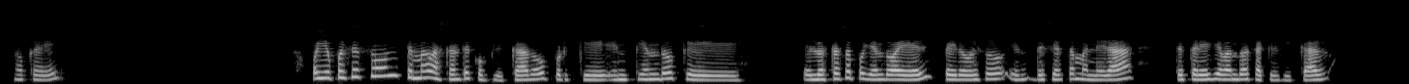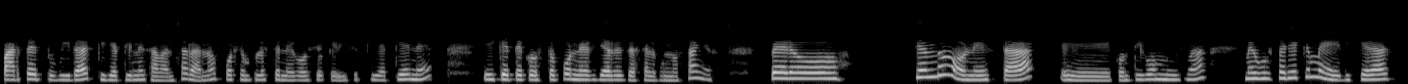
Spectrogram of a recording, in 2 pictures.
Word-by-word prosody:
Okey. 220 +4 -5 2.5
Oye, 290 +1 +3
pues, 315 +3 0
es 345 -1 +1
un 390 +1 +3 0.2
tema 300 -2 +3
bastante 255 -1 +1
complicado, 215 +3 0
porque 215 -2 -2
entiendo 235 +4 0
que 200 -4 0 0.7
que 220 - +1
lo 225 0 +5
estás 250 +4 +1
apoyando 230 -6 +1
a 220 0 +8
él, 220 +10 +3
pero 220 -1 +3
eso, 245 +3 0
eh, 225 -3 -3
de 220 -2 -3
cierta 230 +2 -2
manera, 225 +3 +3 0.4
te 225 - 0
estaría 225 0 +2
llevando 230 -1 +3
a 235 - +3
sacrificar 210 +1 -1 0.8
parte 215 +3 +3
de 235 - +1
tu 210 -3 -7
vida 215 +4 +2
que 220 - -5
ya 205 -1 0
tienes 215 +1 -5
avanzada, 190 +3 -2
¿no? 235 +4 -5
Por 220 -1 -3
ejemplo, 215 0 -6
este 220 0 -6
negocio 195 +1 -6
que 195 - -11
dices 190 +4 -11
que 210 -2 -8
ya 200 -1 -6
tienes, 230 - -1 0.5
y 230 0 0
que 230 0 +4
te 220 0 0
costó 215 0 -1
poner 220 -3 +1
ya 210 -1 +3
desde 205 -1 -2
hace 190 +2 -7
algunos 190 0 -7
años. 280 -7 -2 0.5
Pero, 270 -1 +5 0.8
siendo 335 +4 +4
honesta, 215 - +3 0.3
eh, 185 -3 -3
contigo 220 +4 -3
misma, 230 +4 -1 0.4
me 270 0 +3
gustaría 280 +2 +1
que 350 +3 -3
me 255 -12 +1
dijeras 225 +3 +1
225 Hz, 145 wpm, -24 LUFS, 210-245 Hz, 2.5 s, a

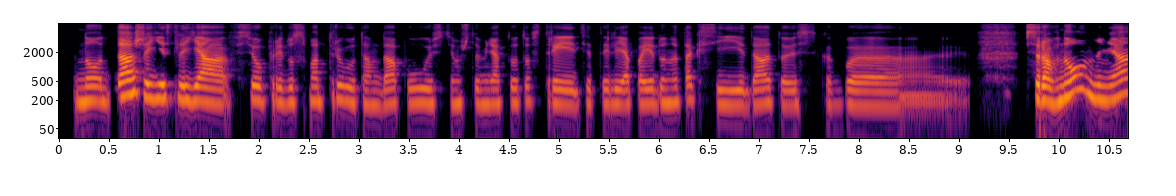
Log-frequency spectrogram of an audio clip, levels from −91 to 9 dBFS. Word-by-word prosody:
Но 185 0 -1
даже 250 +1 +8
если 215 0 +2
я 185 -4 +4
всё 200 -2 -2
предусмотрю, 190 +1 -5
там, 160 -2 -9
допустим, 170 0 -5
что 170 -1 -10
меня 165 0 -4
кто-то 175 +2 -9
встретит 165 -3 -5
или 165 0 -5
я 160 0 -1
поеду 170 +2 -3
на 180 - -5
такси, 160 -4 -5
да, 165 +4 -1
то 165 -2 -8
есть, 155 +1 -10
как 160 - -13
бы, 165 0 -4
э, 145 - -7 0.5
всё 210 - +5
равно 220 - +6
меня 220 +2 +3
175 Hz, 145 wpm, -23 LUFS, 160-195 Hz, 0.5 s, даже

